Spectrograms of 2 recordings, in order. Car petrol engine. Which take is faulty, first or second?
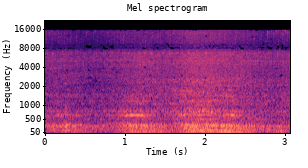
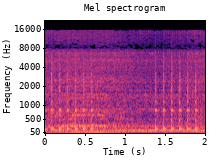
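second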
